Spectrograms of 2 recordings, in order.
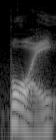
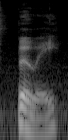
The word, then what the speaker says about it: buoy: doesn't yeah pronunciation um in australia it's boy in america it's bowie yeah bowie because they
